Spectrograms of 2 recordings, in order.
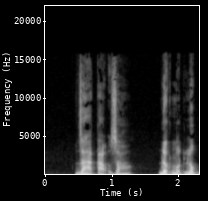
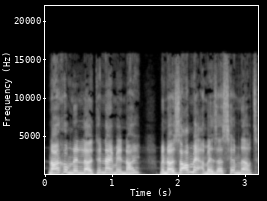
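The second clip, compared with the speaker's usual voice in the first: very high, loud screeching scolding; furious mistress, piercing and impatient; shrieking fury; 6 dB louder, faster than usual. A narrator's reading. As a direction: screech at the stammering servant. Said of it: "rồi miệng bà rít lên".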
